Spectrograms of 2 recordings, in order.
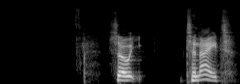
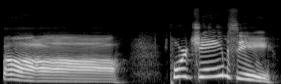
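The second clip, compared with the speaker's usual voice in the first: drawn-out cooing sympathy; slow, swooping aww of pity; mock pity; much slower than usual. Pitying the puppet after skit.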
